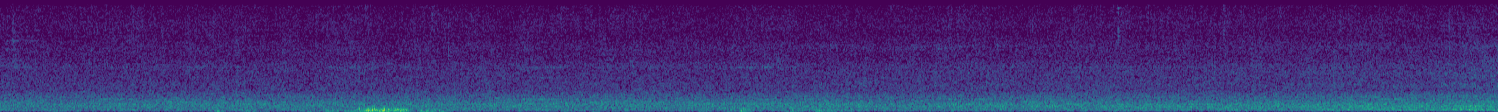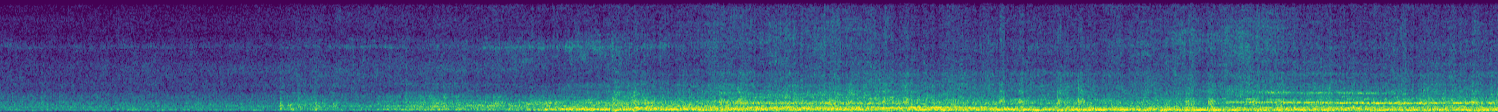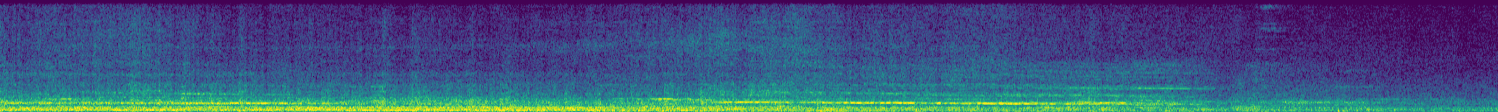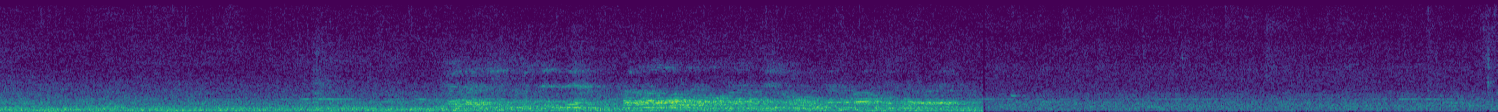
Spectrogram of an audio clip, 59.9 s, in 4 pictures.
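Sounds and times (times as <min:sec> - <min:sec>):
rain hiss: 0:00.0 - 0:59.9
electric train rolling rumble: 0:12.4 - 0:54.8
train wheels squealing on curve: 0:14.6 - 0:23.9, 0:27.1 - 0:33.6, 0:35.4 - 0:44.1.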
